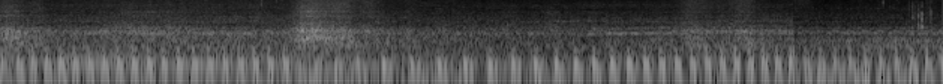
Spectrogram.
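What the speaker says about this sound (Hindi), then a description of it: "सुबह सुबह बाइक चलाने का मज़ा आ रहा है" A motorbike rides along a mountain road in the Spiti valley between Chitkul and Nako, its engine a steady close throbbing drone with a brief wind gust midway and no talk.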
